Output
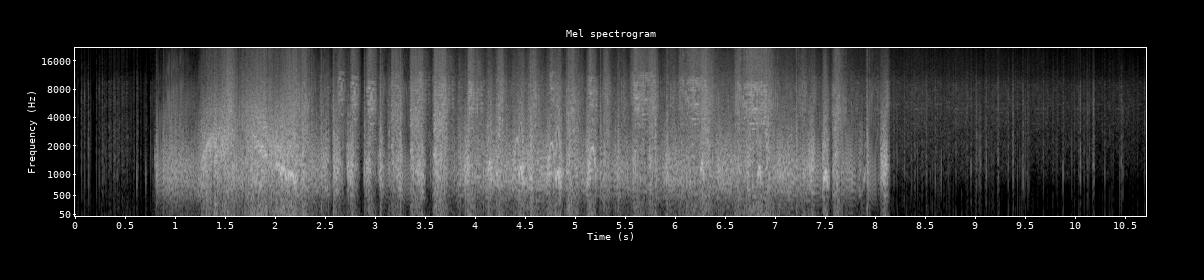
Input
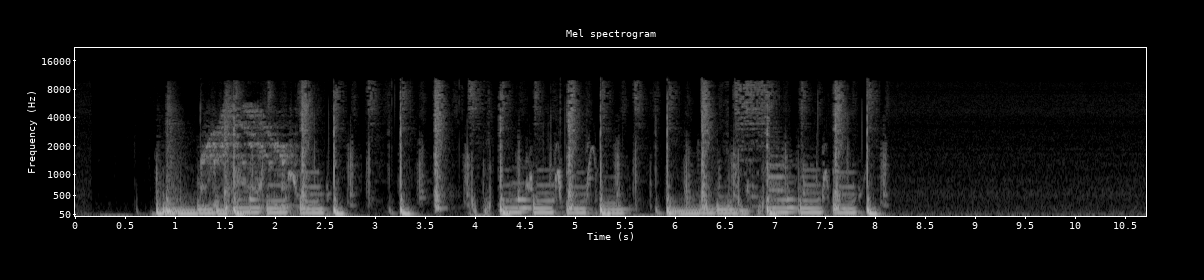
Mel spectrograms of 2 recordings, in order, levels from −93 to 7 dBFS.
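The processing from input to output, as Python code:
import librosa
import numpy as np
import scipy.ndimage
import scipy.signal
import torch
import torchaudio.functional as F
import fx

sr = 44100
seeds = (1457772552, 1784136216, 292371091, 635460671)

y = fx.fuzz(x, sr, gain_db=52.0, gate_db=-59.0)
y = fx.echo_pitch(y, sr, ms=157, semitones=2, count=2, db_per_echo=-3.0)
y = scipy.signal.sosfilt(scipy.signal.butter(4, 1000.0, 'highpass', fs=sr, output='sos'), y)
y = fx.leveller(y, sr, passes=3)
y = fx.high_shelf(y, sr, hz=3800.0, db=-5.5)
y = fx.echo_wet_highpass(y, sr, ms=403, feedback_pct=84, hz=3600.0, wet_db=-19)
y = fx.upward_expand(y, sr, threshold_db=-29.0, expansion=1.5)
y = y * 10.0 ** (-6.0 / 20.0)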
